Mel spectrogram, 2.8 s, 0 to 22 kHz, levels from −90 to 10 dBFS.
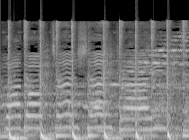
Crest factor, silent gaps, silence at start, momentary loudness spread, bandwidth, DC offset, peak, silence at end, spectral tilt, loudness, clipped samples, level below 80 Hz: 10 dB; none; 0 s; 2 LU; 12.5 kHz; under 0.1%; 0 dBFS; 0 s; -4 dB/octave; -10 LUFS; 0.4%; -18 dBFS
